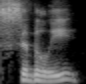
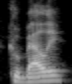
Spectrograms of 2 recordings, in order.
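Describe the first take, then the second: First: The name begins with an S sound. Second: The name begins with a K sound. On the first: This is the English form of the name. The speaker calls it wrong. "it's anglicized as Cybele, but I can't stand that" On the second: This is the Greek form of the name. The speaker calls it right. "I like to go with the Greek pronunciation"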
